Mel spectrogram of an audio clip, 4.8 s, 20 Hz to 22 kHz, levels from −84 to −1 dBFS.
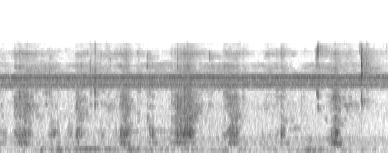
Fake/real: real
